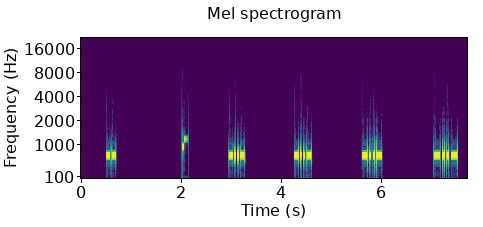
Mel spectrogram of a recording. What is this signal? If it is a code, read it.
Morse code, heard as a keyed tone, about 35 wpm, spaced as for 8 wpm, 700 Hz. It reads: M XXXX
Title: Speed-Racing Single Letters 28wpm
